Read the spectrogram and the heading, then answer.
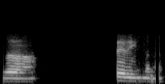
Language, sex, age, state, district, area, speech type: Tamil, male, 30-45, Tamil Nadu, Tiruvannamalai, urban, conversation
